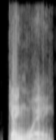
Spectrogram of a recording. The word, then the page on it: gangway: American English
